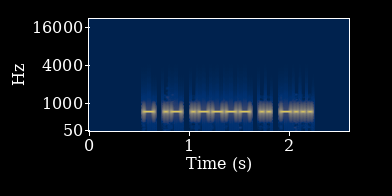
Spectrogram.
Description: Morse code, heard as a keyed tone, about 34 wpm, 700 Hz. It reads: TA1IB
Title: DXCC-100 Call Signs - 5 Characters - 35wpm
